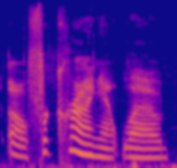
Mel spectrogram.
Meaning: Used to express frustration, exasperation, or annoyance
- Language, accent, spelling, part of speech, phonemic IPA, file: English, US, for crying out loud, interjection, /fɚ ˈkɹaɪ.ɪŋ aʊt ˌlaʊd/, En-us-for crying out loud.ogg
